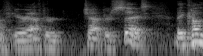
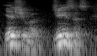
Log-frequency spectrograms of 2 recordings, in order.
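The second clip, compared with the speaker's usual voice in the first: usual speaking voice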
